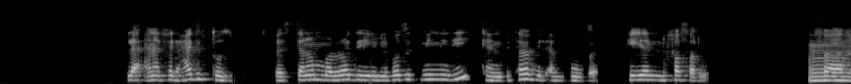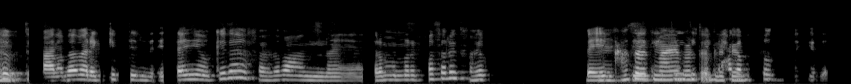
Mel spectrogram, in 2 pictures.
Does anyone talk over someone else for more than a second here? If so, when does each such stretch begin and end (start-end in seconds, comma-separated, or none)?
14.5-16.0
